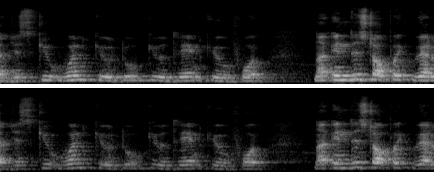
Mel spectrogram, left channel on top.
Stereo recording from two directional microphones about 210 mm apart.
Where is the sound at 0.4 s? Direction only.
10° left (ahead or behind).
